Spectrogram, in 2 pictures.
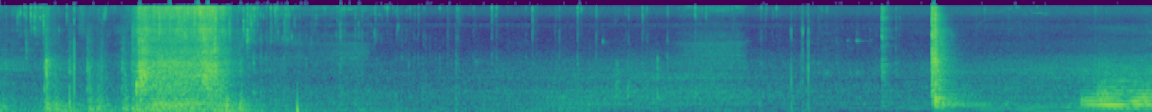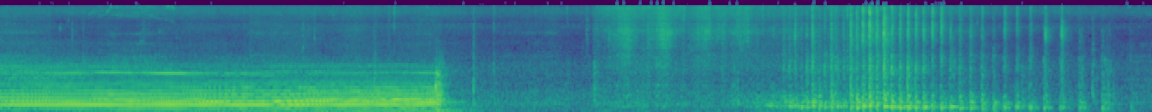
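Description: A Maytag washing machine starting a casuals cycle with cool wash and warm rinse: a few clicks and a knock, then a steady mechanical hum with a faint tonal whine lasting several seconds before quieting, with rustling afterward.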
